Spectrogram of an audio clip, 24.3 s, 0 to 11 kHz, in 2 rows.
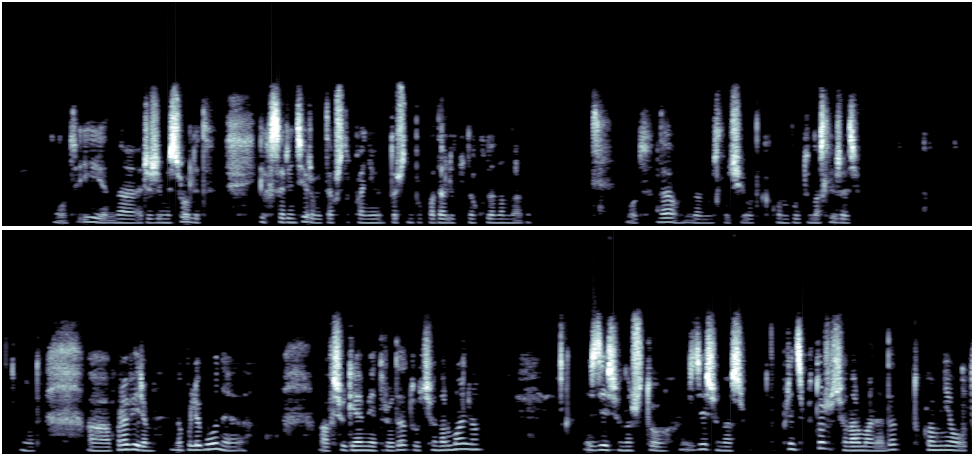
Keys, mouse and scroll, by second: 0.8 z, 2.3 g, 6.2 Tab, 6.8 z, 7.6-10.6 middle drag, 11.7-17.2 middle drag, 14.0 Tab, 17.6 Tab, 19.1-20.8 right drag, 19.9 Tab, 21.9-23.6 right drag, 22.7 KP_Decimal, 23.9-24.2 scroll down 1.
